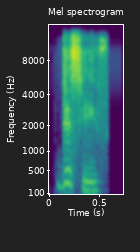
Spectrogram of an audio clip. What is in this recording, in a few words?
"deceive", Indian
